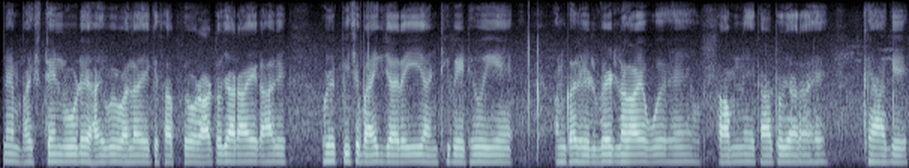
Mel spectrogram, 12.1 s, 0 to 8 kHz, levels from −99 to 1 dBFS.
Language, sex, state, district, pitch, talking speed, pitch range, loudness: Hindi, male, Bihar, Jamui, 125 Hz, 185 wpm, 125-130 Hz, -19 LUFS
